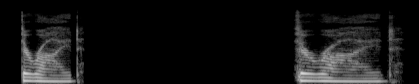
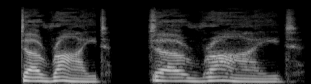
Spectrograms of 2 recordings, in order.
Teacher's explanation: US DR starts tighter. UK duh adds a soft first beat.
